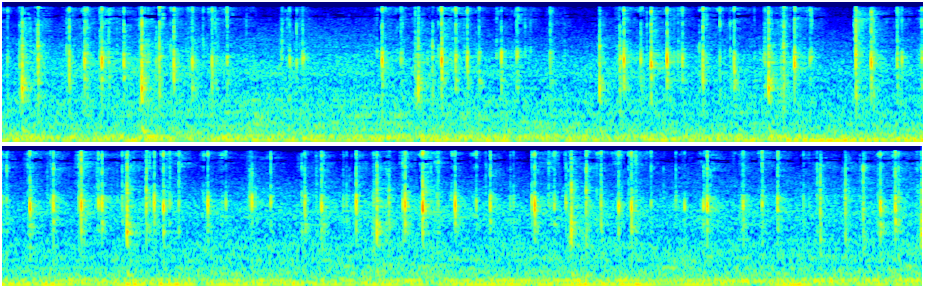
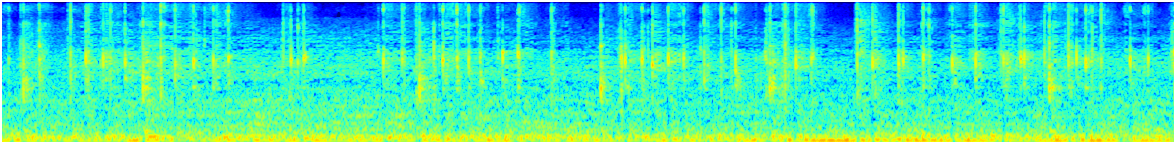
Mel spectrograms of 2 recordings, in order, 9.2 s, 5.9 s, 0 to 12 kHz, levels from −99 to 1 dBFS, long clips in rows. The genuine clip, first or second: first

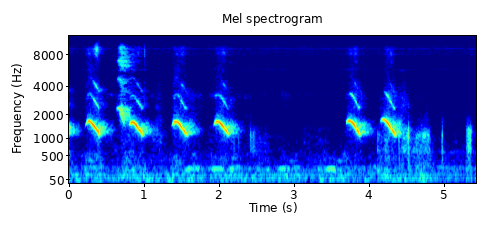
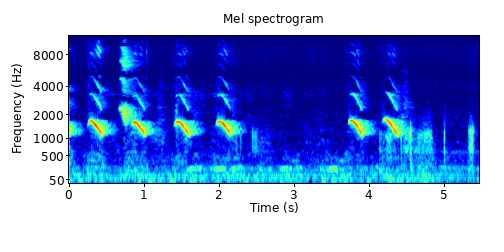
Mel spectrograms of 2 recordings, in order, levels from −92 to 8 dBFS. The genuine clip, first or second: second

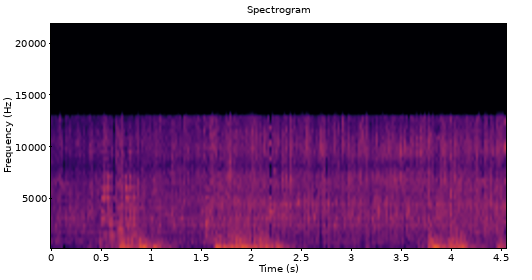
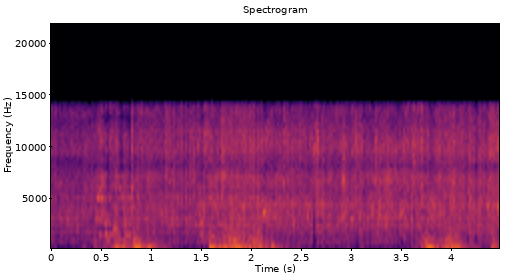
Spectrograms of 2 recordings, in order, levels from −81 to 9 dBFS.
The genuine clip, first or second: first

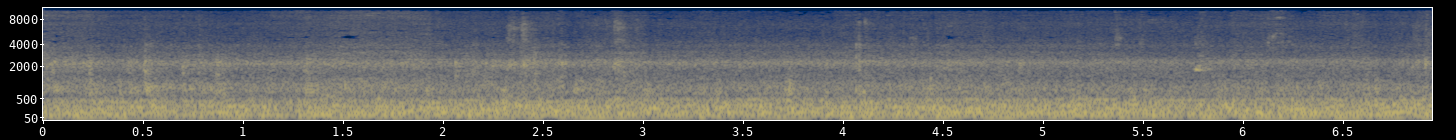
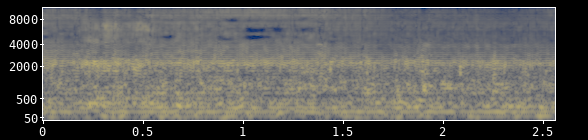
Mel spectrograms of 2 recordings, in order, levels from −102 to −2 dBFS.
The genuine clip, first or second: first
